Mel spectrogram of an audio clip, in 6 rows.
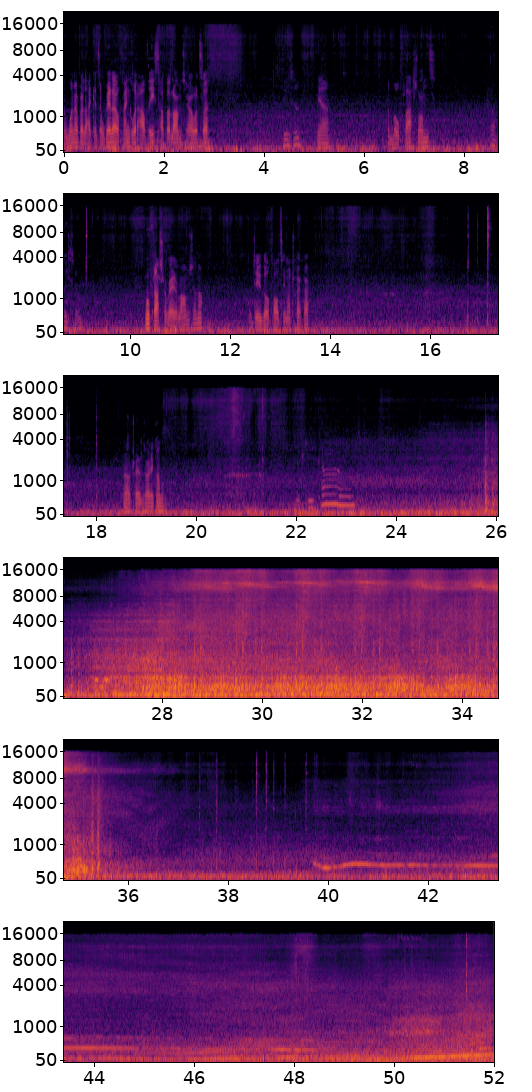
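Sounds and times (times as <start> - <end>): cars passing: 20.1 - 52.0
crossing barriers humming: 21.8 - 52.0
train wheels clattering: 25.5 - 36.0
train wheel squeal: 26.5 - 27.6.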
